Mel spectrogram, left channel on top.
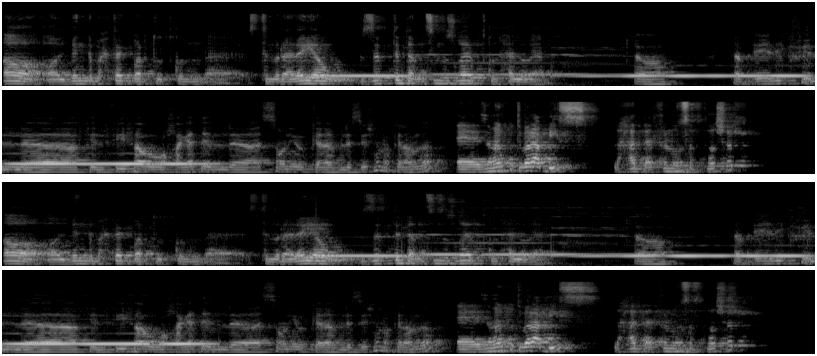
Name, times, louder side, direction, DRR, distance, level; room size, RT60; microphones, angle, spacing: voice 1, 0.0-5.5 12.7-14.0 14.2-15.6, left 1 dB, 45° left, 2 dB, 3.0 m, -30 dB
sound 1, 3.1-10.3, right 1 dB, 30° right, 2.2 m, -26 dB
voice 2, 6.3-6.7 7.3-12.5 14.9-15.1, equal, 20° left, -1 dB, 3.5 m, -34 dB
21.5 x 18.5 x 3.5 m, 0.40 s
head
